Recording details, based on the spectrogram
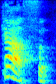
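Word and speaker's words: كاف: And I have fa, qa, and then I have the letter kaf. Kaf. Kaf, it's exactly as K in English.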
